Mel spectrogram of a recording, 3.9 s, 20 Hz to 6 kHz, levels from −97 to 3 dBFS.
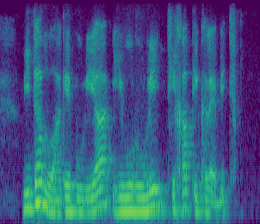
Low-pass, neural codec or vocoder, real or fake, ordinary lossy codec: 5.4 kHz; none; real; Opus, 16 kbps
